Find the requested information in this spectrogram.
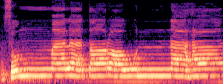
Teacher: nun bersabdu, didengung 2 harakat, wajibul gunnah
